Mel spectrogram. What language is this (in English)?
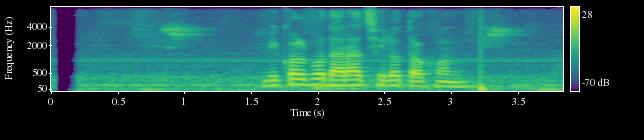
Bangla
